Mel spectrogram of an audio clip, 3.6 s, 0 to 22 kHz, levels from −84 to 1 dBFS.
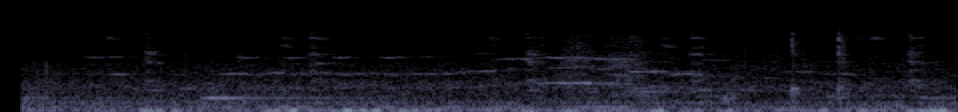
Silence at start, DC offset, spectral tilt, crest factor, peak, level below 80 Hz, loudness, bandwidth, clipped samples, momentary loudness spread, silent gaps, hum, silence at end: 0.1 s; under 0.1%; -4.5 dB/octave; 14 dB; -34 dBFS; -50 dBFS; -52 LUFS; 8.8 kHz; under 0.1%; 5 LU; none; none; 0 s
